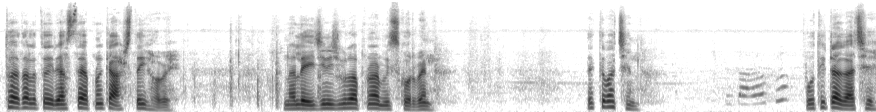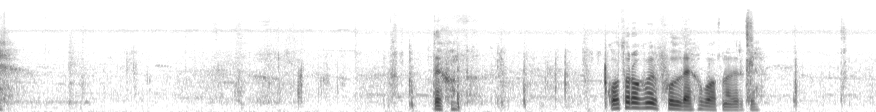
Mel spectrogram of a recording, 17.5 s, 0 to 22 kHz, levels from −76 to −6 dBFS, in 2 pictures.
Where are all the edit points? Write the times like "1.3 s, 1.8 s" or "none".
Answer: none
